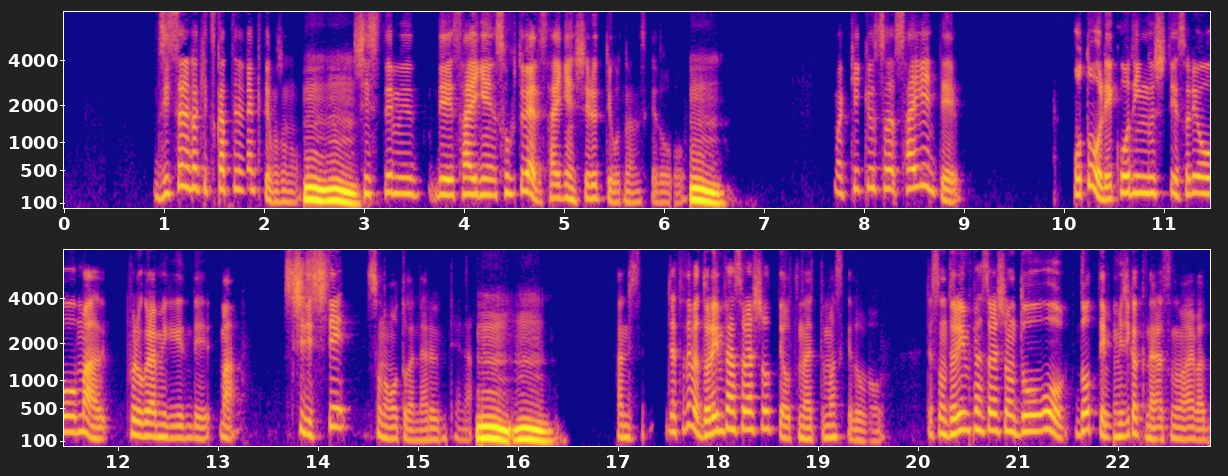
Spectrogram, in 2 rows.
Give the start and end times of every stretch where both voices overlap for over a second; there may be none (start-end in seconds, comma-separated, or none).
none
